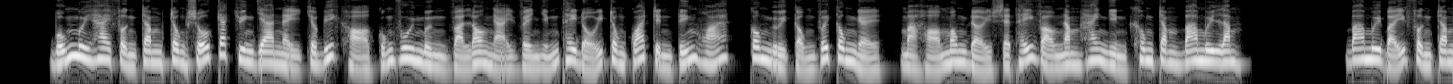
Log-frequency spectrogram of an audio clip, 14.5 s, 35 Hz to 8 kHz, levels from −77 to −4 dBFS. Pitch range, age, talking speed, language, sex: 115-165 Hz, 20-39, 160 wpm, Vietnamese, male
